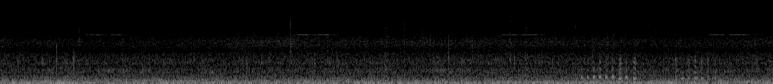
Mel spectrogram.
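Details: Three guinea pigs purr with a low, continuous rumble while eating.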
